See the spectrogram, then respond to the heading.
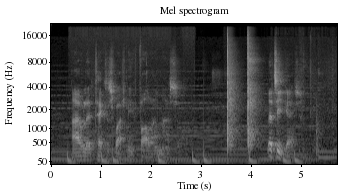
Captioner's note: claps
